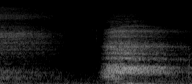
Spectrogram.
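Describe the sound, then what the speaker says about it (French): A single slow, deep breath, a quiet inhale followed by a louder, fuller rushing exhale, taken in a conference hall during a talk on pain and suffering. No one speaks over it. "on accompagne simplement par une respiration, c'est-à-dire j'inspire"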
